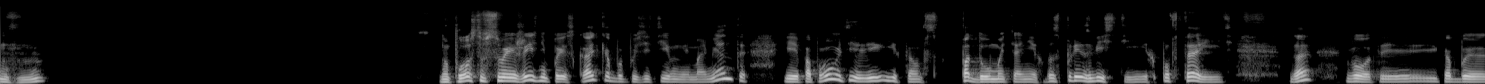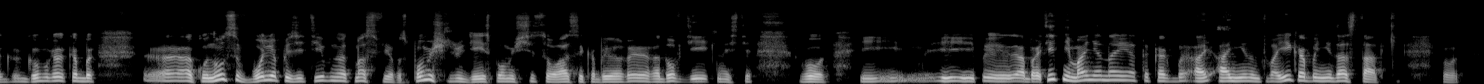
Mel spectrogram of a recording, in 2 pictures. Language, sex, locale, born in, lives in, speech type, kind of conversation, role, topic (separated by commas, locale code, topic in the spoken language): Russian, male, ru-RU, Russia, United States, conversation, advice, advisor, Почему я постоянно корю и критикую себя?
